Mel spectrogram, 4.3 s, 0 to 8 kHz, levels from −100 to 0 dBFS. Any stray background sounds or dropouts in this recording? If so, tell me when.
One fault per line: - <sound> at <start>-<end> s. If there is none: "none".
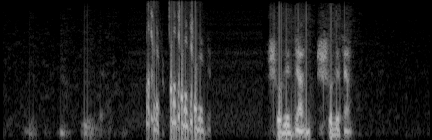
- chirp at 1.5-2.1 s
